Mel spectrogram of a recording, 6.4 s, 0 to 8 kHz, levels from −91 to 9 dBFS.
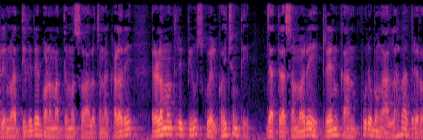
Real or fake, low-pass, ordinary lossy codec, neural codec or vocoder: real; 7.2 kHz; none; none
